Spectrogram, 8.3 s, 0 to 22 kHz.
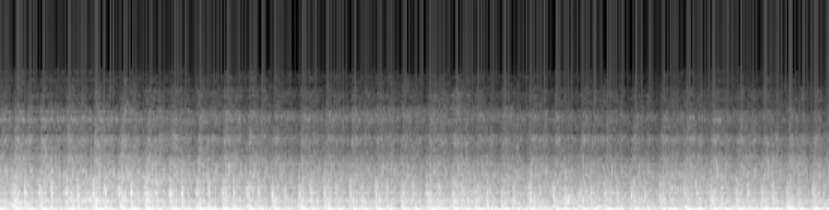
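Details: Honda Hornet 160R motorcycle after the engine noise repair (parts fitted at a service center): steady, even low idle thrum of about four beats a second with no ticking or knocking on top; normal idle.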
